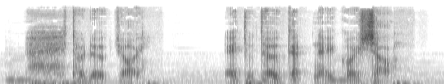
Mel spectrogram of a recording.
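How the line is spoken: Reluctant sighing, quiet. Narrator (Vietnamese): Không đành lòng, cụ Khảm thở dài nói nhỏ

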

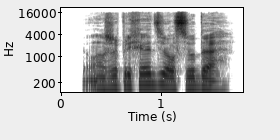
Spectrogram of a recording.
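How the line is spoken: Moaning. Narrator (Russian): простонал Ивон

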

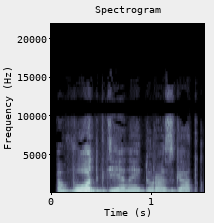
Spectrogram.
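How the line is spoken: Muttering. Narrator (Russian): бормотал он

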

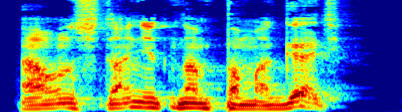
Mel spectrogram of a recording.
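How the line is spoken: Dismissive snort. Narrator (Russian): пренебрежительно хмыкнул Феликс

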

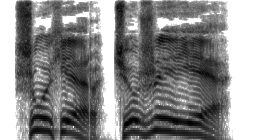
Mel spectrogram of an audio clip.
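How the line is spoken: Yelling. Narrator (Russian): заорал косматый

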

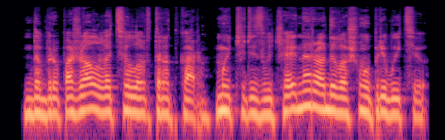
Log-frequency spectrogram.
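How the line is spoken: Deep voice, smiling. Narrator (Russian): пробасил он, широко улыбаясь

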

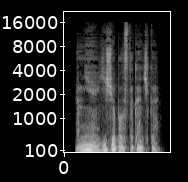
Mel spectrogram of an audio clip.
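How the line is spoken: Whisper. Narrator (Russian): шепотом произнес Каспер

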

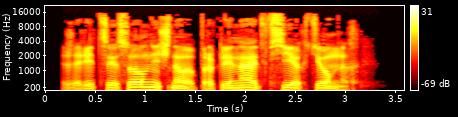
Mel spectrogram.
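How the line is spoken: Snort. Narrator (Russian): Керума хмыкнул

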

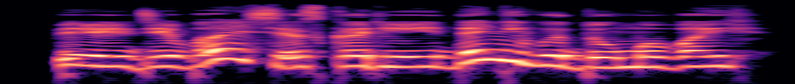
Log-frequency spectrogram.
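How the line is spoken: Grumbling. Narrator (Russian): проворчал он

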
